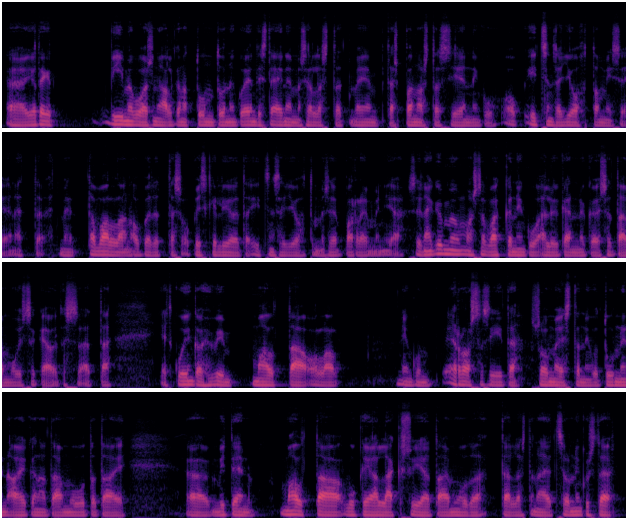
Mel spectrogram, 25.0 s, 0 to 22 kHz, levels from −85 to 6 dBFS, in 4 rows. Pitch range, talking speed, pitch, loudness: 95-105 Hz, 165 wpm, 100 Hz, -40 LUFS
